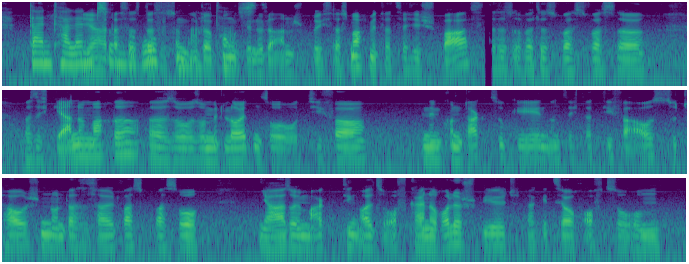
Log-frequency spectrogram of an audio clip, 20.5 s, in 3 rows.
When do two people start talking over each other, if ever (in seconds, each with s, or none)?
0.8 s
